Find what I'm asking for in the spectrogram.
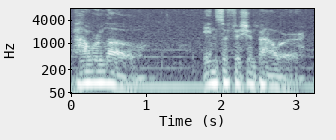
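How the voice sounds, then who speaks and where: Power-drained giant war robot: very low, flat, clipped machine readouts while it reboots, heard from a distance. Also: male voice, slow pace, gravelly, loud music behind the voice, heavily acted. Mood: flat, mechanical. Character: giant male combat robot, calm and logical. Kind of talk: video game voice acting.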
